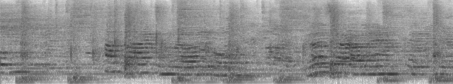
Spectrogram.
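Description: Live blues-rock band performing, with a woman singing lead over drums and band accompaniment.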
